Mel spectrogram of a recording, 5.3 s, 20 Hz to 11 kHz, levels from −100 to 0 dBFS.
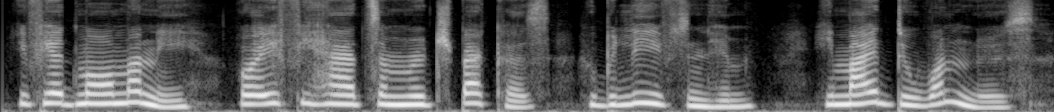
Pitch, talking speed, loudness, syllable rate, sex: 245 Hz, 230 wpm, -15 LUFS, 5.6 syllables/s, female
